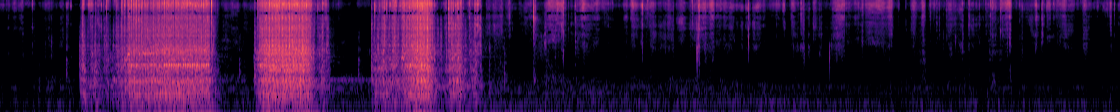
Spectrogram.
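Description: Bernina electric sewing machine stitching through paper in three short runs, each a second or two long, within the first nine seconds. After that only faint scattered clicks are heard.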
